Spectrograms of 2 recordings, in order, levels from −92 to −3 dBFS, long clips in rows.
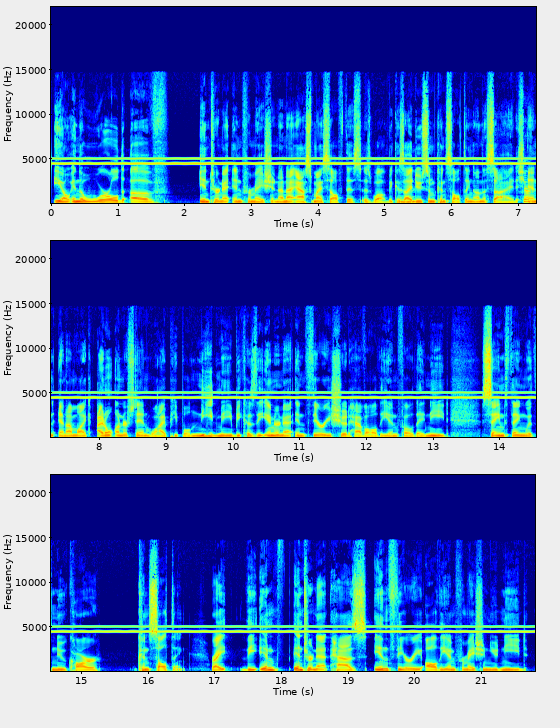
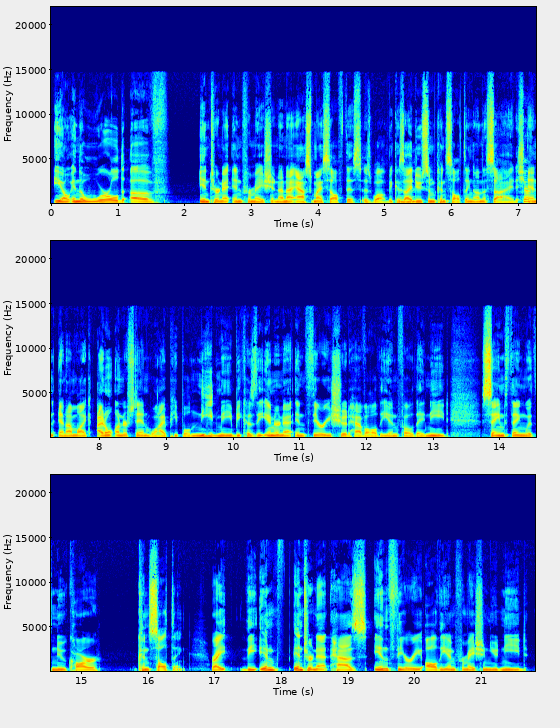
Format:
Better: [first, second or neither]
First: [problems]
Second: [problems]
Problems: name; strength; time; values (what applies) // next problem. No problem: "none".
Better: second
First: high-pitched whine; loud; throughout; 4.5 kHz, 7 dB below the speech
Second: none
